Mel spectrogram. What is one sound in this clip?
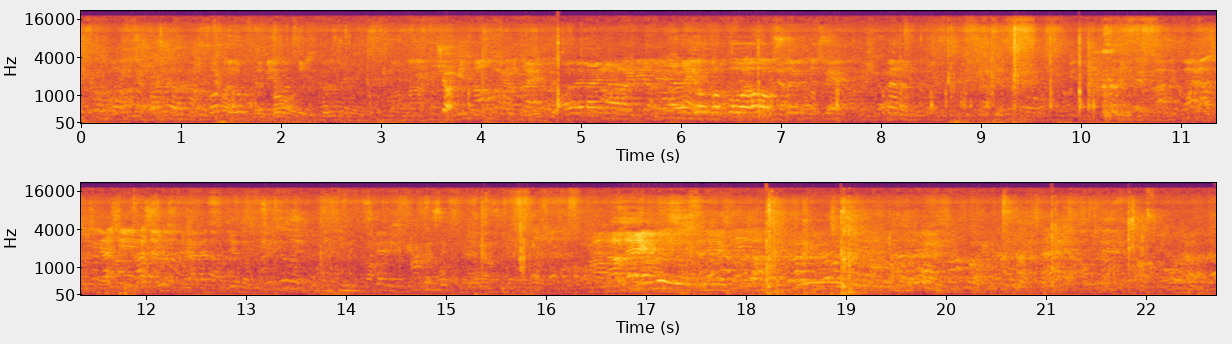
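Bodies thump and scuff on a mat.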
